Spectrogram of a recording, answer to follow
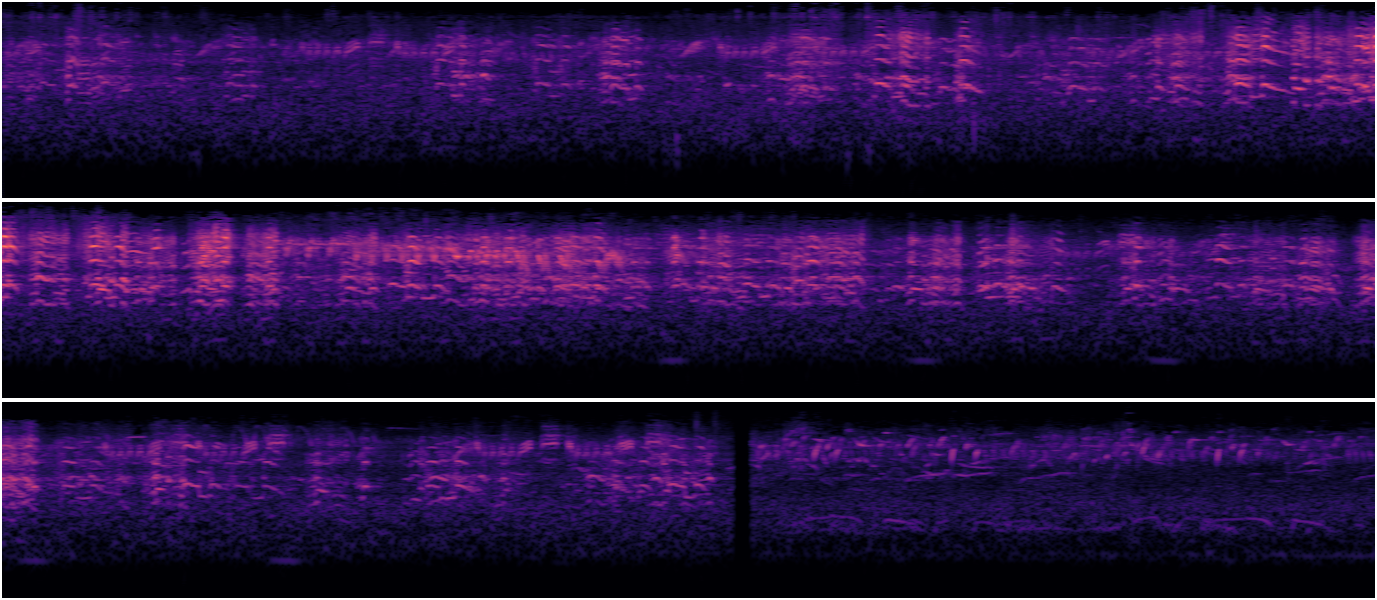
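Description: A large flock of geese honking continuously as it flies over, the many overlapping calls building to a peak about halfway through and then thinning. After a sudden cut near the end, only quieter, scattered bird calls remain.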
